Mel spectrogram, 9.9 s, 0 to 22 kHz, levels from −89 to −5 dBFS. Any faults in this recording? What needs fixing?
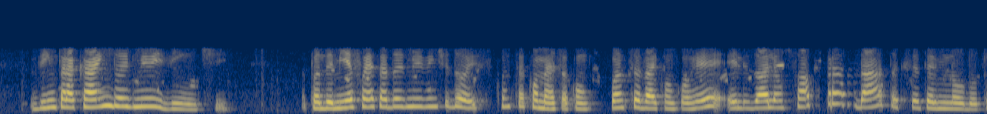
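Echo leak appears at 5.93–6.01 s, 7.22–7.30 s and 8.05–8.22 s as a brief copy of the speech trailing it by 159 ms. It is very faint in the first and last instances and somewhat stronger at 7.22 s. The likely cause is a far-end loudspeaker whose echo canceller let residual pickup return. On a spectrogram it shows as faint duplicate formant traces offset 159 ms later, capped at 4 kHz like the surrounding audio. On the waveform it appears as small trailing ripples. Better echo cancellation or a headset at the far end would prevent it.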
